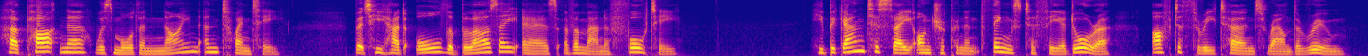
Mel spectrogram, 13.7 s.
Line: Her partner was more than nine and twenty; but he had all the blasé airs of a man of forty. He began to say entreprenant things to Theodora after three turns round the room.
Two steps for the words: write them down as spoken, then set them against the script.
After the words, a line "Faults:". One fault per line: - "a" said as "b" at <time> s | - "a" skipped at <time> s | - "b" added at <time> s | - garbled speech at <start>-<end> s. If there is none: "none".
Her partner was more than nine and twenty; but he had all the blasé airs of a man of forty. He began to say entreprenant things to Theodora after three turns round the room.
Faults:
none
